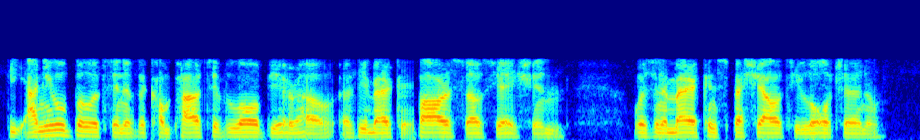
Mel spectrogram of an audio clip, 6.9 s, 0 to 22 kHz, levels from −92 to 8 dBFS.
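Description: From start to finish the speech carries the plainly audible damage of the GSM full-rate codec, and the character points to the 13 kbps full-rate coder. This codec rebuilds the voice from a vocal-tract filter excited by a regular pulse train that keeps only one excitation sample in three. That sparse excitation gives the voice a buzzy, gravelly roughness. On a spectrogram nothing appears above 4 kHz, and the harmonics look smeared and grainy rather than cleanly striped.

From 3.02 to 3.12 s there are lost GSM frames. The decoder covers the gap by reusing the parameters of the last good frame. About 80 ms is concealed this way, which fits four 20 ms frames. The sound hangs as a rough, metallic ring instead of moving on. On a spectrogram the formant pattern freezes into flat horizontal bands before normal speech resumes.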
